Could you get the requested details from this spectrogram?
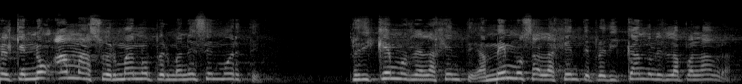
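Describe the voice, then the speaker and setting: A Mexican man preaching as a pastor, animated and joking, leading shouted call-and-response. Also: very high voice. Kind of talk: sermon. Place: church sanctuary. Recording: reverberant hall, faint noise.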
